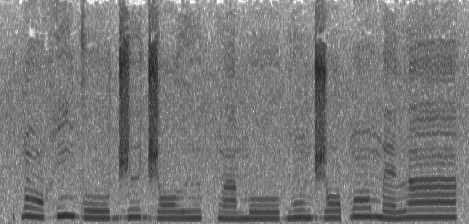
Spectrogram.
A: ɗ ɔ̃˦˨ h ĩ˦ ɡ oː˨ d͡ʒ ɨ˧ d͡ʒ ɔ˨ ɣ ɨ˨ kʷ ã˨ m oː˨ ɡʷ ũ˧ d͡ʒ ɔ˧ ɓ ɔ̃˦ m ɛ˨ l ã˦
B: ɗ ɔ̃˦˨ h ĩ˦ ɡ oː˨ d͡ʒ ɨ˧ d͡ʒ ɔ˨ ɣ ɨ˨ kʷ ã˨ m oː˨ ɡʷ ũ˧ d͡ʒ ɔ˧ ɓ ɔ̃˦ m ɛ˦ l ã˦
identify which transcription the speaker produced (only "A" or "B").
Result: A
